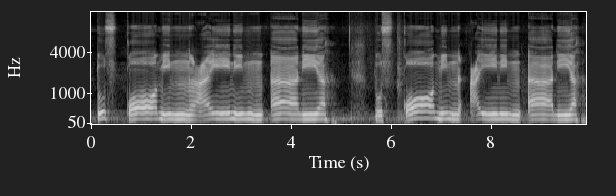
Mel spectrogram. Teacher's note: اگر آیت کرنی ہے تو پھر اس گول تا کو آپ نے ہا ساکن بنانا ہے، نقطے ہٹ جائیں گے۔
